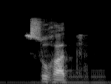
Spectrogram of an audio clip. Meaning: sura
- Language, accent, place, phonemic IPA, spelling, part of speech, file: French, France, Lyon, /su.ʁat/, sourate, noun, LL-Q150 (fra)-sourate.wav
